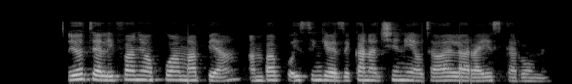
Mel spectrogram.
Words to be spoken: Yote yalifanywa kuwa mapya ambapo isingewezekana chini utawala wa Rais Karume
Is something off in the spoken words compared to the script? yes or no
yes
